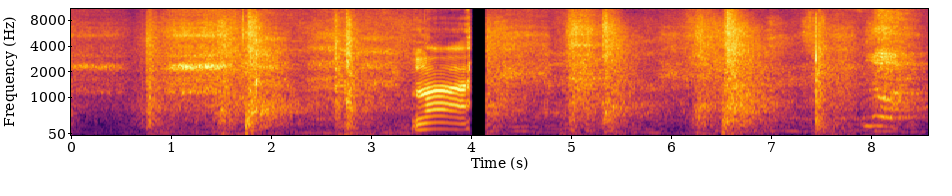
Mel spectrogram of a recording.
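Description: A trampoline bed thumps with each bounce.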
